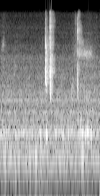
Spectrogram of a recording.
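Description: Soft clicks of a computer keyboard, a quick pair about a second in and a fainter one near the end, over faint room noise.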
